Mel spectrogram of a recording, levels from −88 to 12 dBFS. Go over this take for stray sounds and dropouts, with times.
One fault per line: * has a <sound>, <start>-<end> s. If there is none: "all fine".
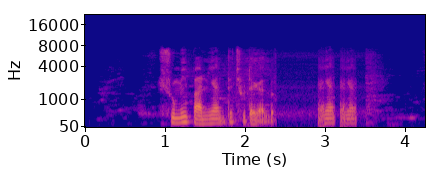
* has a laugh, 2.9-3.4 s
